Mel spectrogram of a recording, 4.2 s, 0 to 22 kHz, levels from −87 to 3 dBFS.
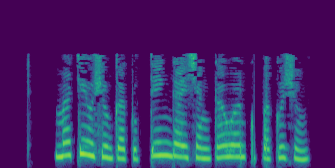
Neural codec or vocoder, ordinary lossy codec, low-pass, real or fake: codec, 16 kHz, 16 kbps, FreqCodec, larger model; MP3, 24 kbps; 7.2 kHz; fake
